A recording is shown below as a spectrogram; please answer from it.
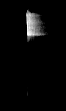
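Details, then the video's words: A pet chipmunk gives a single sharp, very high-pitched chip, the sound it makes when frightened. "다람쥐가 겁을 먹었을 때 내는 소리예요."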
